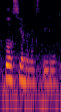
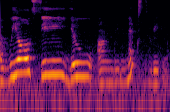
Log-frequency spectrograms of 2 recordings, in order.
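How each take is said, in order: First: It is said quickly. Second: It is said slowly.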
